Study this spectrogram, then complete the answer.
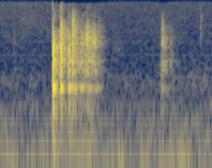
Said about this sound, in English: Okay, so I need you to roll me a dexterity check.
